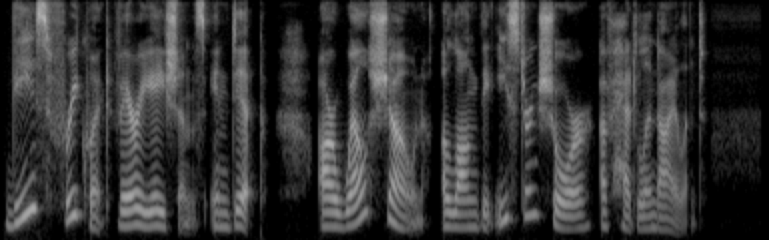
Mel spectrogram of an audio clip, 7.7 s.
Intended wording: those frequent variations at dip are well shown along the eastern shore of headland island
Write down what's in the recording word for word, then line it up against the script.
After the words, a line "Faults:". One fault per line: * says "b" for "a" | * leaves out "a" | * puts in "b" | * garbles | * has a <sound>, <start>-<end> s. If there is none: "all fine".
these frequent variations in dip are well shown along the eastern shore of headland island
Faults:
* says "these" for "those"
* says "in" for "at"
